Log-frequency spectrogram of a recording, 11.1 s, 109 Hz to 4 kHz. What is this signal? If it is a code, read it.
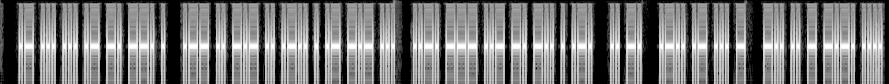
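Morse code, heard as a keyed tone, about 36 wpm, 550 Hz. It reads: ASSANGE WIKILEAKS FOUNDER IN LAST DITCH
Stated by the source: News headlines sent in Morse at 35 wpm.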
